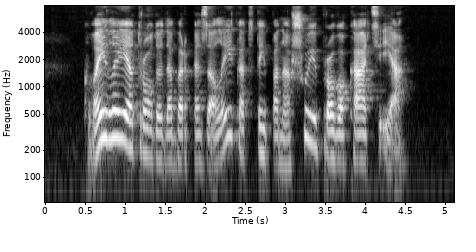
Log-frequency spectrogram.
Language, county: Lithuanian, Klaipėda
